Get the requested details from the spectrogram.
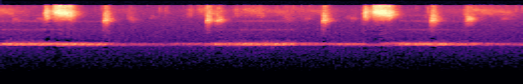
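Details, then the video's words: On a warm summer night in Bulgaria, crickets chirp in the grass; a constant high-pitched trill is joined by brief piercing chirps about once a second, with two stronger bursts standing out. "Cricket Sounds - Crickets Chirping at Night"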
